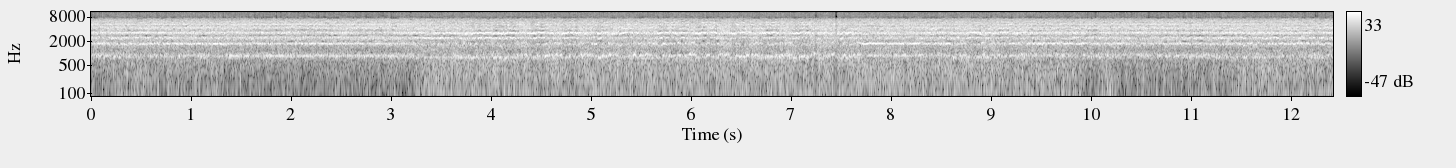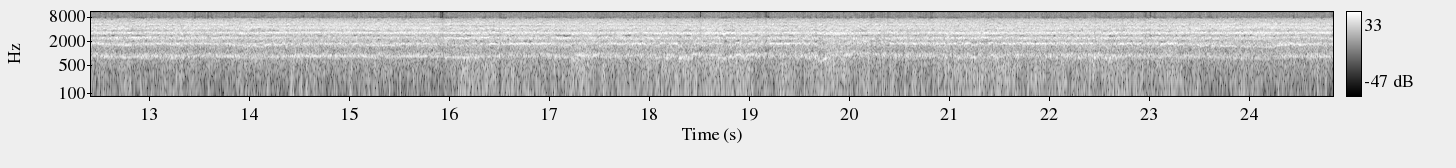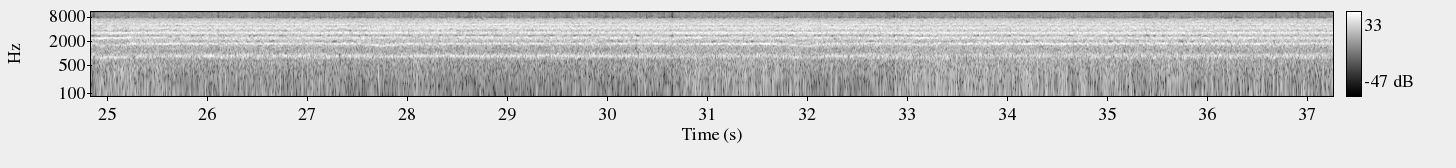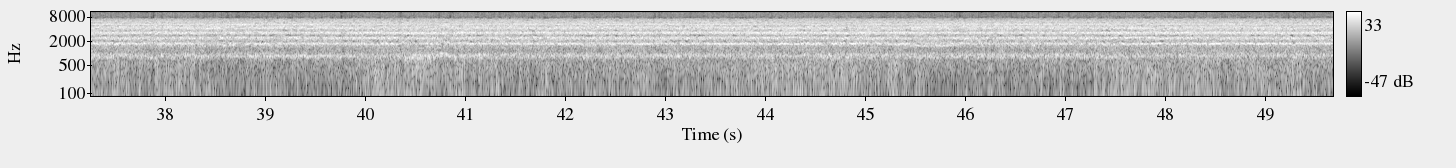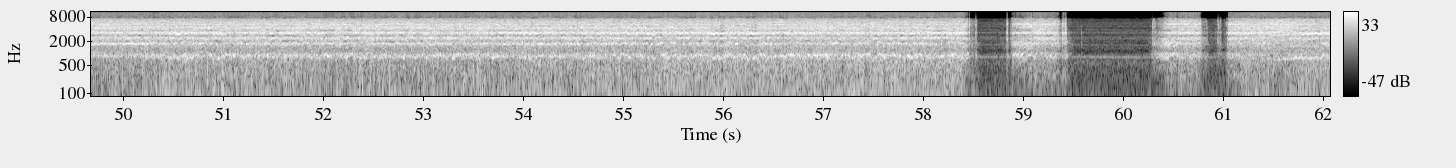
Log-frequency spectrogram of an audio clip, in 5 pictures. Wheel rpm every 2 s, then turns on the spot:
230, 220, 210, 210, 220, 230, 230, 230, 230, 230, 240, 220, 230, 230, 230, 230, 230, 240, 230, 230, 230, 230, 230, 230, 230, 230, 230, 220, 210, 50, 80.
none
